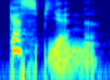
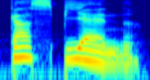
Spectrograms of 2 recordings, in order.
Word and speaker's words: Caspienne: La mer Caspienne. Okay, E and then double consonant here, and it's the same, and N, so it does open the sound here, so it's Caspienne, Caspienne.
